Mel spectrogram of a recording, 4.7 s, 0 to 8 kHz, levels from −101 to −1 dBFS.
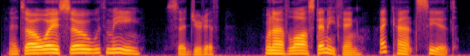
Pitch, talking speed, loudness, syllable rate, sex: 155 Hz, 190 wpm, -18 LUFS, 5.4 syllables/s, female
